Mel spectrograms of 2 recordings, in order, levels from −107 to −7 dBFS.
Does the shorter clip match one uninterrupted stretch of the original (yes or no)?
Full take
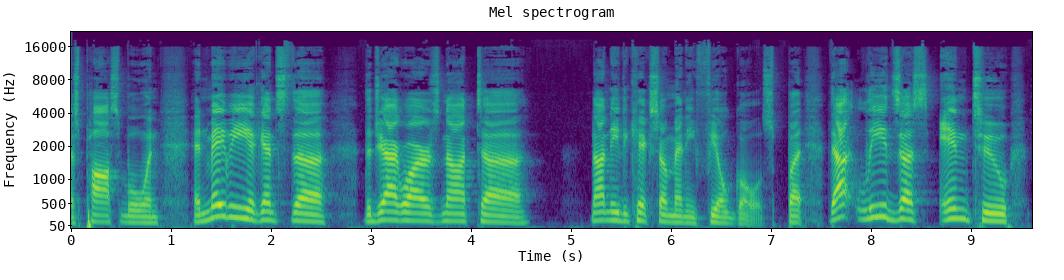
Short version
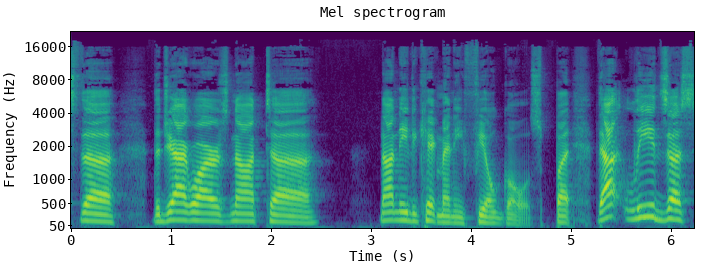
no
